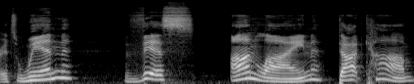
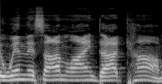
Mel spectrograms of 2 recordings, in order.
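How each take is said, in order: First: It is said more slowly. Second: It is said at normal speed.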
